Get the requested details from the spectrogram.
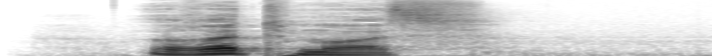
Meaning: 1. rhythm (variation of strong and weak emphasis over time, e.g. in music or speech) 2. pattern, rhythm (series of repetitive events or actions spaced out evenly)
- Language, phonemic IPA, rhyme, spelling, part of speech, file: German, /ˈʁʏtmʊs/, -ʏtmʊs, Rhythmus, noun, De-Rhythmus.oga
